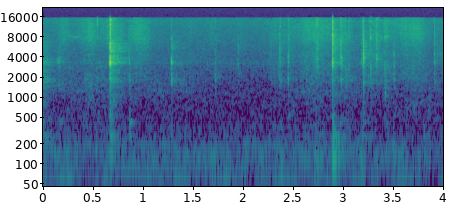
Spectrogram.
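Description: Light, irregular clicks and taps of a hook and rubber bands against the plastic pegs of a rubber-band loom as bands are looped forward, with two sharper clicks, one about two-thirds of a second in and one about three seconds in.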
